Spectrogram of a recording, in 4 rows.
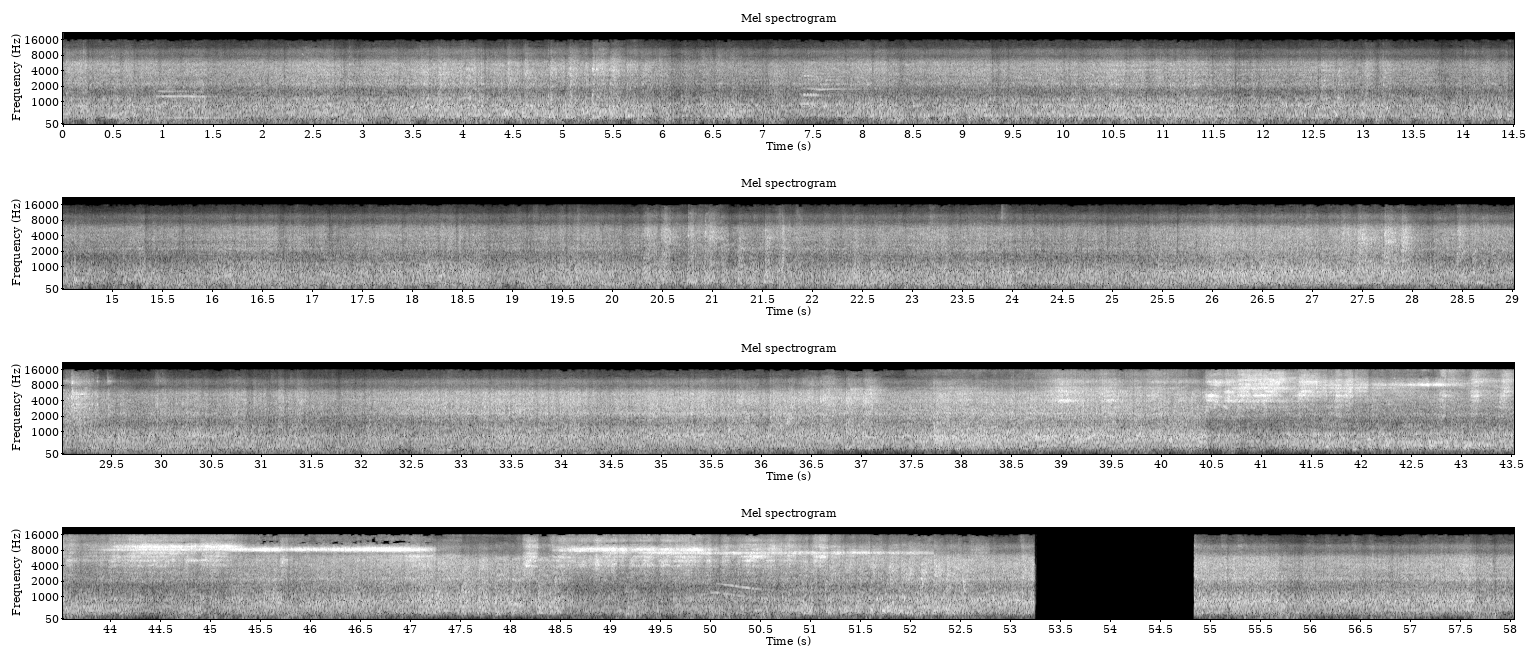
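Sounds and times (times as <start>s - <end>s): train wheels rumbling on rails: 0.0s - 53.2s, 54.8s - 58.0s
high-pitched wheel squeal: 48.6s - 52.2s.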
